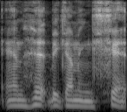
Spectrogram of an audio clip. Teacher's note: if it’s followed by one of the close high vowels, either [i] or [ɪ], then the /h/ will actually become more pronounced, as [x] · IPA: [xit̚]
